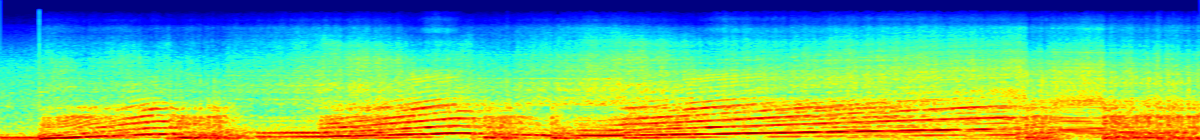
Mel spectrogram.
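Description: A sports car engine revs up and down hard, loud and close.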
